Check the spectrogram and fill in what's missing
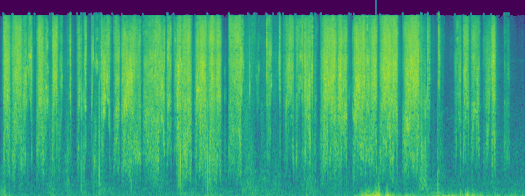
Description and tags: schuh gequitsche
Schoes squeak on a wet surface.
shoes, squeak, wet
